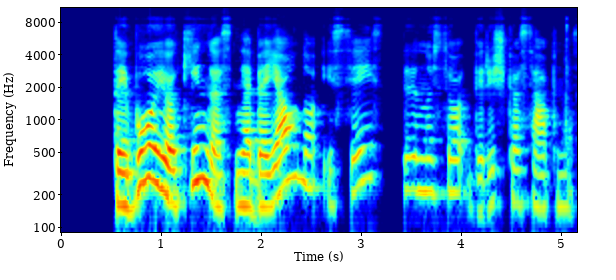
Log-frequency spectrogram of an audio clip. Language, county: Lithuanian, Kaunas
